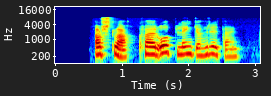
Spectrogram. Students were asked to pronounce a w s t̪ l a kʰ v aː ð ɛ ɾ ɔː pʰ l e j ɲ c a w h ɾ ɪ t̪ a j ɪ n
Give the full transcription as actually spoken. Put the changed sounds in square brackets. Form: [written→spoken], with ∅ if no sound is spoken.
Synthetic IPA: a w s t̪ l a kʰ v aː ð ɛ ɾ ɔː [pʰ→p] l e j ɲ c a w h ɾ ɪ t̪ a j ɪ n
